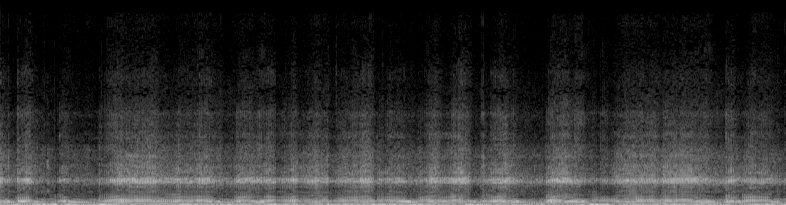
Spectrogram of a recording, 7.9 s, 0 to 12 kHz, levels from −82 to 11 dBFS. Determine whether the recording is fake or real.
real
